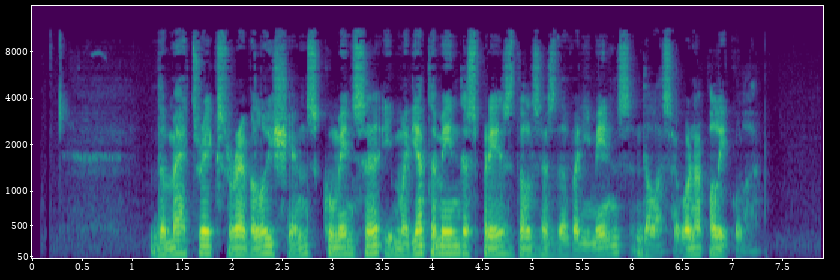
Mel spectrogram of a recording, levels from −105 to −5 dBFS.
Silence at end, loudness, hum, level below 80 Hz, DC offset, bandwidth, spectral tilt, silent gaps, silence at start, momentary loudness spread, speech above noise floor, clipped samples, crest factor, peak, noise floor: 0.75 s; -26 LUFS; none; -52 dBFS; under 0.1%; 11.5 kHz; -5 dB/octave; none; 1.2 s; 9 LU; 38 dB; under 0.1%; 20 dB; -6 dBFS; -63 dBFS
